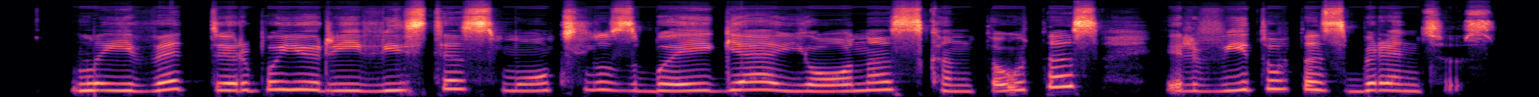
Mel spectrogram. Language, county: Lithuanian, Kaunas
